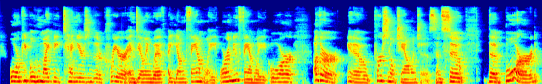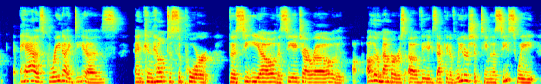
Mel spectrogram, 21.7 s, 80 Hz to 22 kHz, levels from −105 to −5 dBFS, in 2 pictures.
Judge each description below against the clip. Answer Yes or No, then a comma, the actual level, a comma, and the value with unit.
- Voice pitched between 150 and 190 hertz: Yes, medium, 185 Hz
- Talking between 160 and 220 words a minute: No, average, 145 wpm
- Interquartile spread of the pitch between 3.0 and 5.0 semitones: Yes, average, 3.4 semitones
